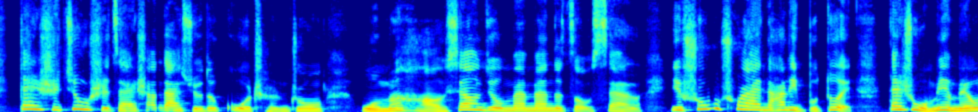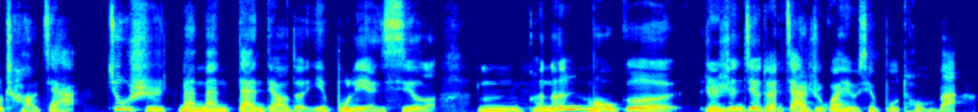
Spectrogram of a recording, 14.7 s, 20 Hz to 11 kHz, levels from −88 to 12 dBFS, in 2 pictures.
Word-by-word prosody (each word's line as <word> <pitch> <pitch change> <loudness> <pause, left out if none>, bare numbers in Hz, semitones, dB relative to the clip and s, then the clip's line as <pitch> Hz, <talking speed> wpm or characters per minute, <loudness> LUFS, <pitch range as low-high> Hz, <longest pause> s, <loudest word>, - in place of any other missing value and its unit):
但 360 -1 +4
是 295 -4 -2
就 345 +5 +3
是 235 -7 -1
在 215 -1 -2
上 250 +2 -5
大 235 -2 +1
学 205 -4 -2
的 220 - -1
过 225 -4 0
程 165 -1 -7
中， 190 +1 0 0.3
我 195 -2 +5
们 205 +6 +3
好 165 -8 0
像 295 +10 +2
就 250 -3 +3
慢 225 0 +1
慢 220 0 +2
地 220 - +2
走 205 - -4
散 180 -2 -2
了， 150 - -8 0.2
也 260 0 +2
说 355 +8 0
不 390 - +1
出 375 - -3
来 295 -4 +4
哪 255 +1 +2
里 255 - +3
不 180 -5 -5
对， 265 +8 +1 0.2
但 325 -1 +4
是 300 - +1
我 225 - +6
们 215 +7 +4
也 260 - +5
没 210 -3 +5
有 230 +2 +5
吵 - - -6
架， 220 0 -5 0.2
就 315 -3 +1
是 205 -8 -1
慢 225 -2 +1
慢 185 -1 0
淡 185 -3 0
掉 160 -3 -2
的 140 -1 -6
也 170 - -5
不 200 +6 0
联 160 -3 -2
系 170 0 -1
了。 145 - -5 0.3
嗯， 200 +1 -1
可 210 +1 -2
能 245 +10 +4
某 200 -9 +3
个 220 - +2 0.2
人 200 -3 0
生 235 +3 +1
阶 235 -1 +2
段 215 -2 -1
价 200 0 +2
值 180 -2 -4
观 200 +3 0
有 150 - -2
些 150 +2 -6
不 185 +3 -9
同 - - -12
吧。 - - -3
215 Hz, 285 characters per minute, -23 LUFS, 185-240 Hz, 0.3 s, 我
